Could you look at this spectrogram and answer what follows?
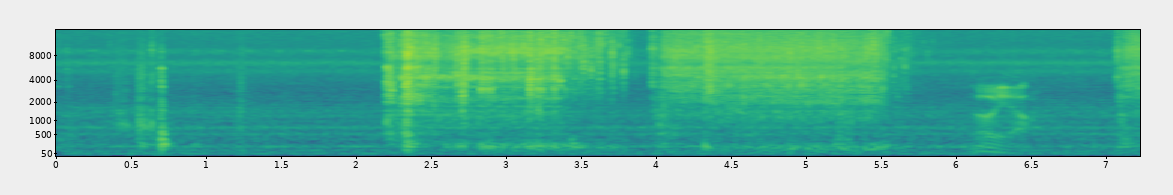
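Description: Water pouring steadily from an Aquor freeze-proof hose spigot outdoors, a continuous rushing splash broken by brief clunks and handling noises, with someone speaking intermittently over it.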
